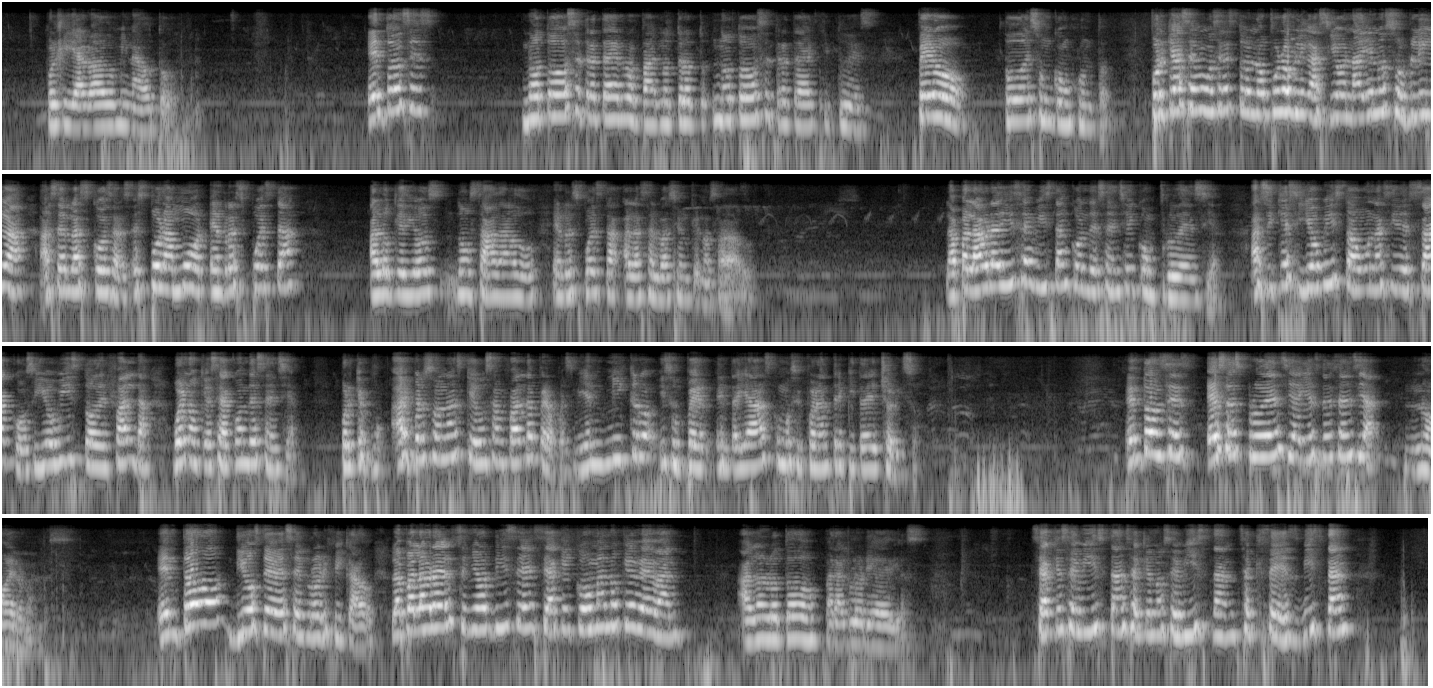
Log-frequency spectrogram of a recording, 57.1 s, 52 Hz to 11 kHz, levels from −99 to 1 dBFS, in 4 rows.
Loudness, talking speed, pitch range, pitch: -21 LUFS, 160 wpm, 235-305 Hz, 265 Hz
